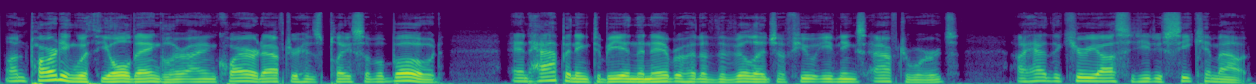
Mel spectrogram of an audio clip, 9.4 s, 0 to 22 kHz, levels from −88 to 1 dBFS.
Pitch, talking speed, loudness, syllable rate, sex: 140 Hz, 225 wpm, -17 LUFS, 6.7 syllables/s, male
